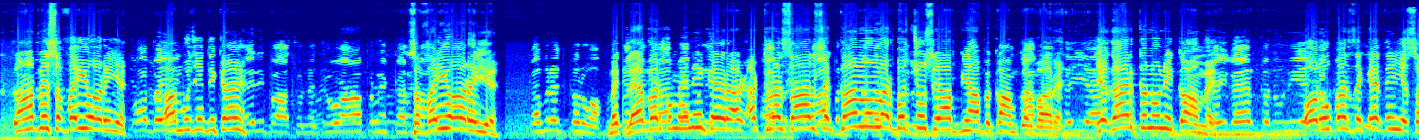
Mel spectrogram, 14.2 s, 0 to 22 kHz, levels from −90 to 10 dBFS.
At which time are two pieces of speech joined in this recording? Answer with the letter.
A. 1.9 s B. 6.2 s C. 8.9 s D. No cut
B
